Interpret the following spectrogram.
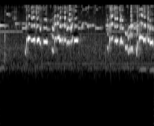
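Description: Small birds chirping, a quick run of short high whistled notes that rise and fall.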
